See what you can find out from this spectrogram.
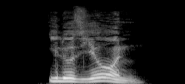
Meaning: illusion
- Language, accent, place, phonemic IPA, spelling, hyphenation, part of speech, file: German, Germany, Berlin, /ɪluˈzi̯oːn/, Illusion, Il‧lu‧si‧on, noun, De-Illusion.ogg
